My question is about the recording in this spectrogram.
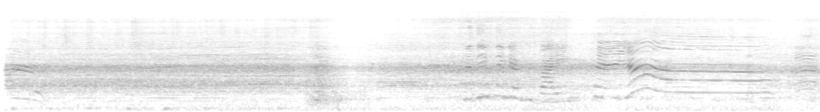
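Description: Speech: a high-pitched voice talking softly, drawing out one long word about six seconds in. A steady background hiss fills the first three seconds.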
